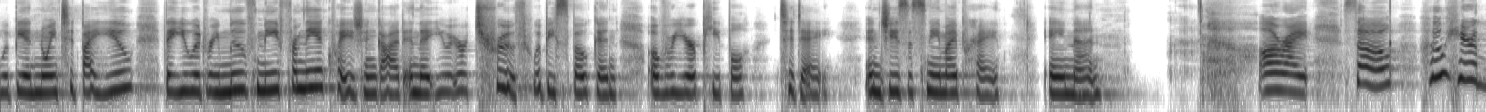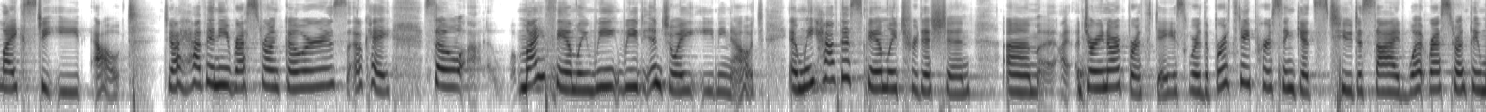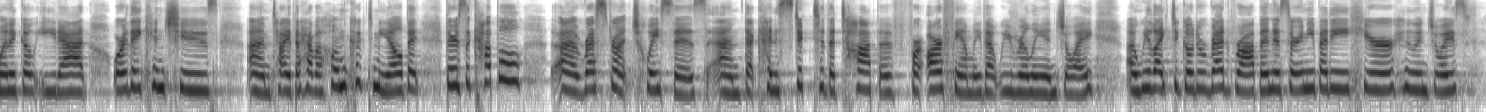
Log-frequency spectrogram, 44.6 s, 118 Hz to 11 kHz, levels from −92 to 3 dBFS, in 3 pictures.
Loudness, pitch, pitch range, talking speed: -19 LUFS, 285 Hz, 265-320 Hz, 175 wpm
